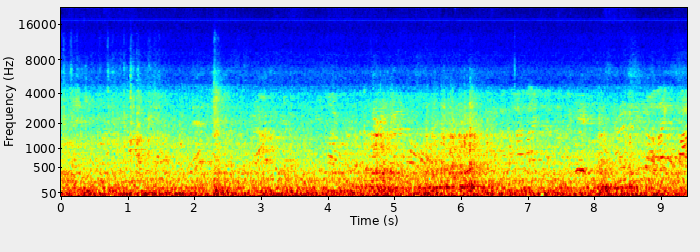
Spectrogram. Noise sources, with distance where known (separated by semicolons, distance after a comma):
background noise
